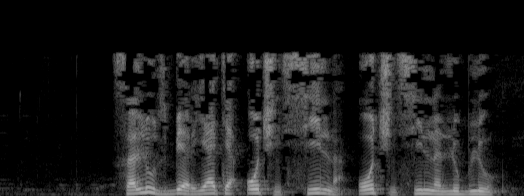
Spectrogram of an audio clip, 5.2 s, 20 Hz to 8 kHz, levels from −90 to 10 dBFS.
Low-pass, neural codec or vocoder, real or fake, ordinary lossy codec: 7.2 kHz; none; real; MP3, 24 kbps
